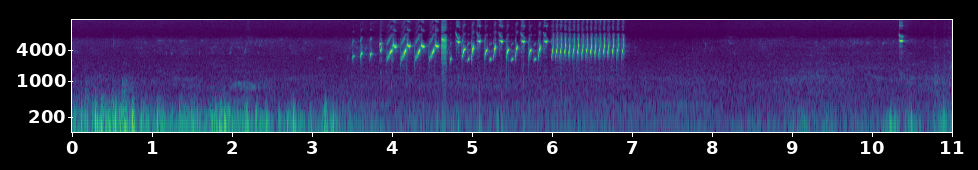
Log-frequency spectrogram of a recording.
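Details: Low rumbling background gives way to a goldfinch's rapid slurred twitters and a harsh buzzing trill, then silence and a brief return of rumble.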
